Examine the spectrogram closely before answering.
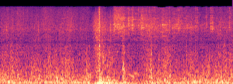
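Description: Glass shatters and tinkles.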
